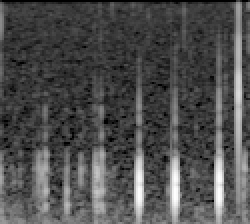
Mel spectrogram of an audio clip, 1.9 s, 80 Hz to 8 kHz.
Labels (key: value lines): label: biophony, knock croak
recorder: SoundTrap 300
